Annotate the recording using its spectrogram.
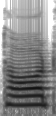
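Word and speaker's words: thought: तो क्या होगी spelling, bot, थॉट, fraught, ड्रॉट, और यहाँ पर है साई लाइट, ये है एट, ई आई जी एच टी, ठीक है, इसको एट पढ़ेंगे।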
